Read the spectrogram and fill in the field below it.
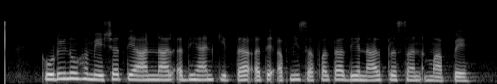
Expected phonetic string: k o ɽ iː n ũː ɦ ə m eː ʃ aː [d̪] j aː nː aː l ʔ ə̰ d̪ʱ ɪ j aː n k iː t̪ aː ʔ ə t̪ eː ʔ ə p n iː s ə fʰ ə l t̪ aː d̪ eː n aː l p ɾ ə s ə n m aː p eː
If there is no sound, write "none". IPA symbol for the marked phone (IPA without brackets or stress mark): t̪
